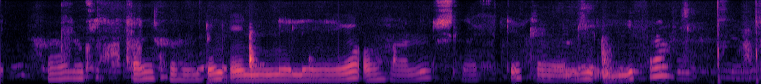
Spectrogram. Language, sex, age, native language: Icelandic, male, 12, Icelandic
